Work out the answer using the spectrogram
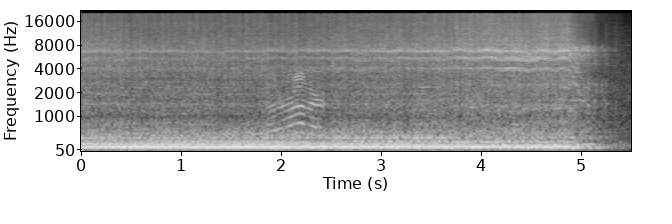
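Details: Mini jetboat on first start-up after an ECU pin 17 code was cleared and the fuel pump primed: engine runs steady at fast idle with an even drone, a brief chirp midway, then shuts off cleanly; healthy.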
